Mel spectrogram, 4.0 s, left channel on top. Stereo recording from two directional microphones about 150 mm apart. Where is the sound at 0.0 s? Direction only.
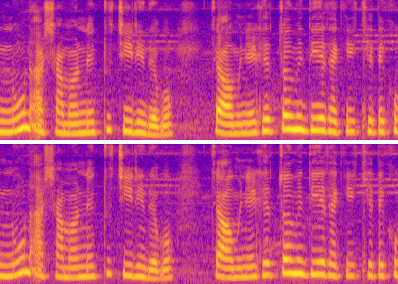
5° left (ahead or behind).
